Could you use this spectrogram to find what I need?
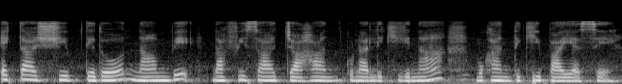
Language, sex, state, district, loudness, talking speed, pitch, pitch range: Nagamese, female, Nagaland, Dimapur, -14 LUFS, 135 wpm, 185 Hz, 175-195 Hz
